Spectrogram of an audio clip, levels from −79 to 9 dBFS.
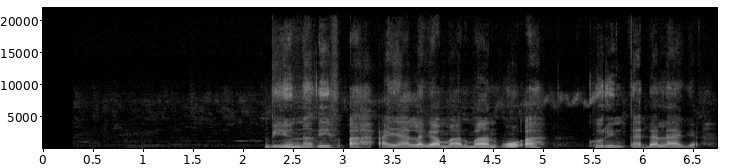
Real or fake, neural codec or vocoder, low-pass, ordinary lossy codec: fake; vocoder, 44.1 kHz, 128 mel bands, Pupu-Vocoder; none; none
